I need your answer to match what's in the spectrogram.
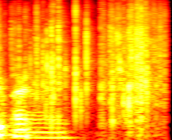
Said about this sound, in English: Right. This is a very loud bag.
